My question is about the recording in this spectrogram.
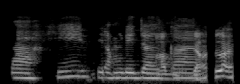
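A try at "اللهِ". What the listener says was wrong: Jangan lahi. Allahi itu.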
